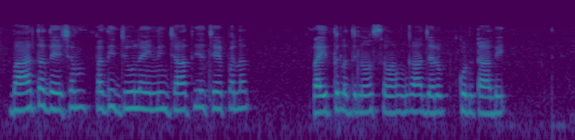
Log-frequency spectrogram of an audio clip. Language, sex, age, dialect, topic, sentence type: Telugu, female, 18-24, Southern, agriculture, statement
